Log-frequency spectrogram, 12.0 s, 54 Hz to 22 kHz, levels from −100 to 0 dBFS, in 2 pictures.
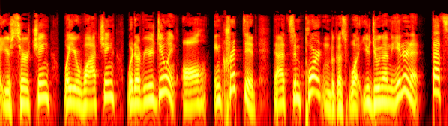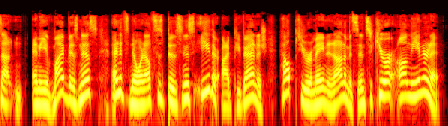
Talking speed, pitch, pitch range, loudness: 210 wpm, 175 Hz, 155-225 Hz, -17 LUFS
